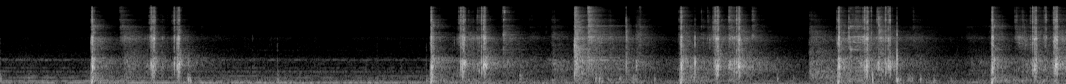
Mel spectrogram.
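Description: Airsoft guns firing sharp, rapid shots: a few single shots about a second in, then short bursts of two to four shots roughly every second from about four seconds in.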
